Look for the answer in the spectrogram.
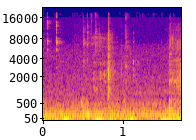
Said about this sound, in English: I'm, I'm clicking, and all, all, the links take me to the same page.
